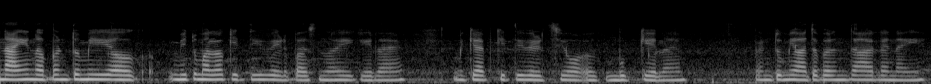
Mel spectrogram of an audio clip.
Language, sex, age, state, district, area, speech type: Marathi, female, 45-60, Maharashtra, Nagpur, rural, spontaneous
